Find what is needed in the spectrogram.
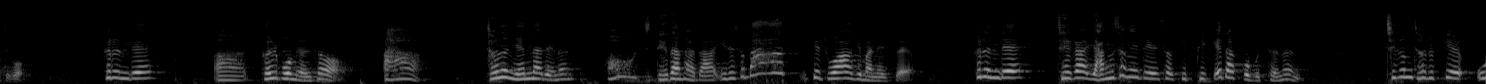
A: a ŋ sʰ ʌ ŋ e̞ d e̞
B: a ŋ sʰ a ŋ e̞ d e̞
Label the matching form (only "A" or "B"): A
